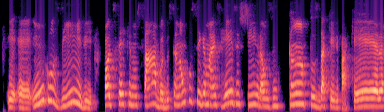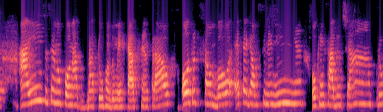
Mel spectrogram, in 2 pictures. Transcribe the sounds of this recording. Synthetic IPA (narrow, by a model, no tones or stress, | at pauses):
ɛʔɛĩkluzivɪpɔd͡ʒɪseɾkɪnʊsabɐd̪ʊsenɐ̃w̃kõsiɡɐmajsɦeziʃt͡ʃiɾawzĩkɐ̃t̪ʊzd̪ɐkelɪpa̰kɛɾɐaisɪsenɐ̃w̃ponɐnɐt̪uɾmɐd̪ʊmeɾkad̪ʊsẽnt̪ɾawowt̪ɾɐpi̥sɐ̃w̃bowɐʔɛpeɡaɾũsinẽmĩɲɐowkẽj̃sabɪ̃ʊ̃t͡ʃiat̪ɾʊ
